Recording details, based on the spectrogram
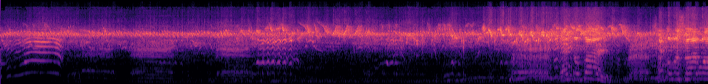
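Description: Several sheep bleat in a rural setting, a string of wavering cries near and far with short gaps, rising toward the end over a steady high-pitched background of birds or insects.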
